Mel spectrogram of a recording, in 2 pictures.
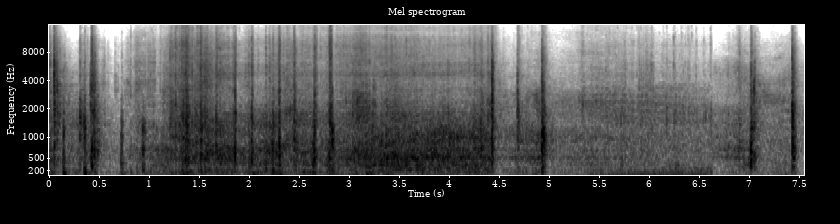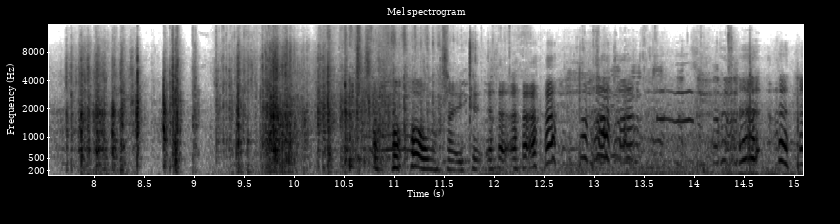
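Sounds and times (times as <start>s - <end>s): skateboard clacks and knocks: 0.0s - 12.0s
skateboard wheels rolling on concrete: 0.0s - 15.0s.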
